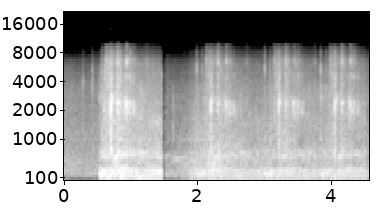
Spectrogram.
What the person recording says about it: Ini udah nggak sepanas tadi, tapi masih crunchy, Foodies.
